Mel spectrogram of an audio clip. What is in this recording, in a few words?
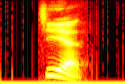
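"jian", Chinese, fourth tone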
